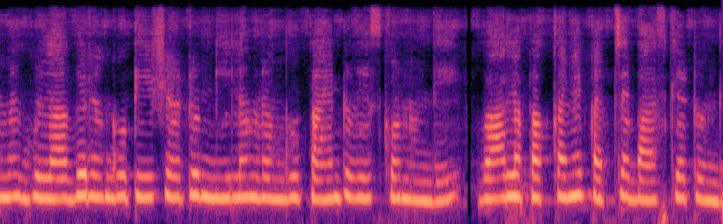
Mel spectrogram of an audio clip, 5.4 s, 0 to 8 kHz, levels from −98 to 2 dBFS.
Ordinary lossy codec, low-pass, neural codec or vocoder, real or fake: Opus, 64 kbps; 7.2 kHz; codec, 44.1 kHz, 2.6 kbps, SNAC; fake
